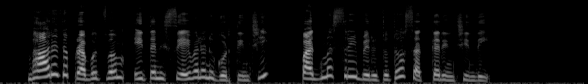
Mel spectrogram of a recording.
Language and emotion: Telugu, neutral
